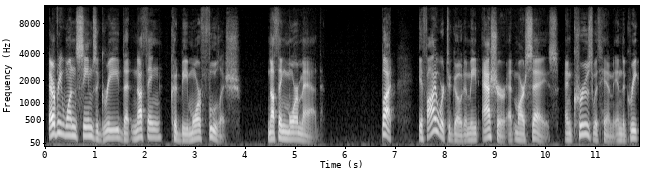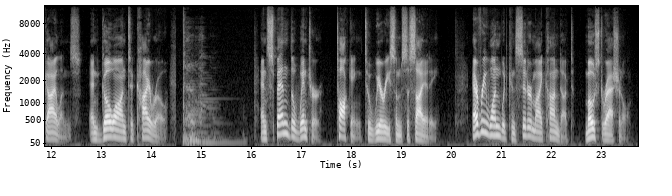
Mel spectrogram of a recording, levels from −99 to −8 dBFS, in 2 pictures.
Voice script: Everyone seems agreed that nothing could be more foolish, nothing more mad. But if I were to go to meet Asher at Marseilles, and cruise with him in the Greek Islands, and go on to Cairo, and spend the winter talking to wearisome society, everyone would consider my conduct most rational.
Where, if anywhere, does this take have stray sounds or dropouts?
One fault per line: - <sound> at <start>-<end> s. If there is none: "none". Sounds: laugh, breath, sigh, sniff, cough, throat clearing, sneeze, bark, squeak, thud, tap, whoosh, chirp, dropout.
- thud at 14.6-15.9 s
